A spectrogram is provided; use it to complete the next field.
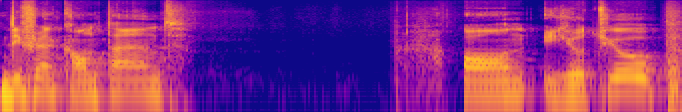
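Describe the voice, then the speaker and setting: With a non-native accent, a man speaks very slowly at a medium pitch in a monotone, flat delivery. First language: not English. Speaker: language learner vlogger. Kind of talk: personal vlog monologue. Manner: halting.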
